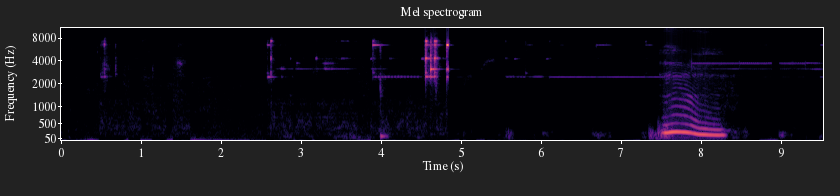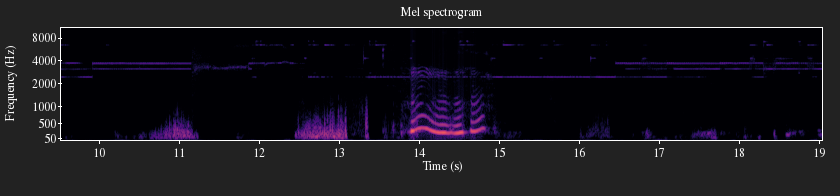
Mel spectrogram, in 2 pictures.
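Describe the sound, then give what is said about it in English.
Chimes are played: light tinkling taps ring out at first, then faint, steady high-pitched chime tones linger for several seconds while a voice makes a few brief, wavering sounds over them. “Okay, well, I have the chimes.”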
